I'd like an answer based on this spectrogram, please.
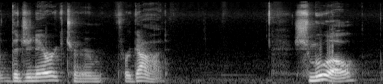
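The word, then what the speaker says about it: שמואל: Shmuel, which is how the name is pronounced in Hebrew, thus means something like, "His name is El."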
